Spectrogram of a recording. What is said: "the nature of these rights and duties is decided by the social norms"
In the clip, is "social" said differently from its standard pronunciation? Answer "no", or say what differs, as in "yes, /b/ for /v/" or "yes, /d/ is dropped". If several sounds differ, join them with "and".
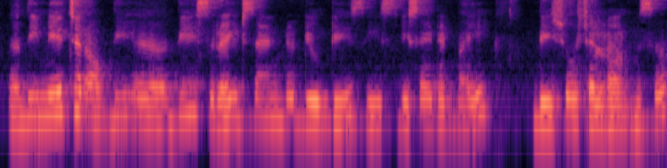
yes, /ʃ/ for /s/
